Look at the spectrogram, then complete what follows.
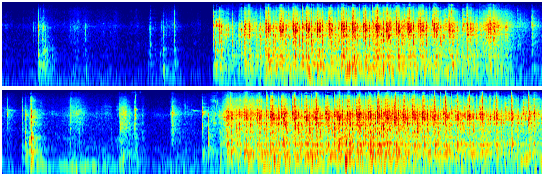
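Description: Sewing machine stitching through buckram-lined fabric in two runs. After about two and a half seconds of near quiet with a few clicks, it rattles rapidly for about four seconds, then stops with a few scattered clicks. It starts again about nine seconds in and runs on.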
